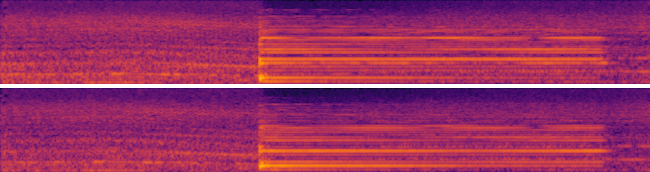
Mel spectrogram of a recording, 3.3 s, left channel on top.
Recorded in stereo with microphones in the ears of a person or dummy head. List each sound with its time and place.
1.3 s a piano: 15° left (ahead or behind), 1.6 m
